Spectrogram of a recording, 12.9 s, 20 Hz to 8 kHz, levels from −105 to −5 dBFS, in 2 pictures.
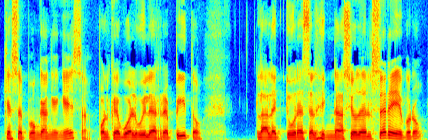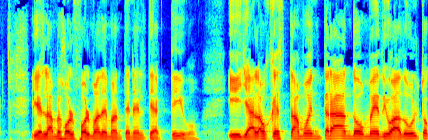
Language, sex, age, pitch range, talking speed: Spanish, male, 30-49, 110-135 Hz, 155 wpm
